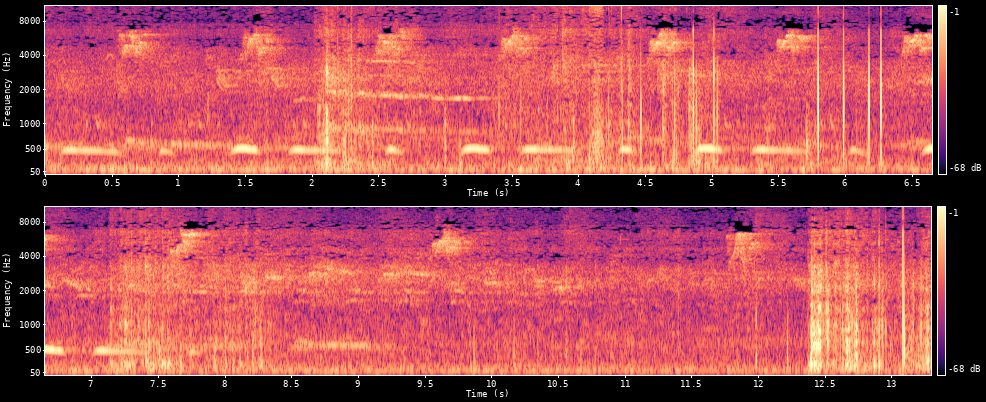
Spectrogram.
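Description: Birds calling: a series of short low hoots, about two a second, for the first seven seconds or so, over higher short chirps that repeat throughout. A few sharp clicks come in the middle and near the end.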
